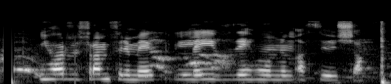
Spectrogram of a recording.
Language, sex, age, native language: Icelandic, female, 14, Icelandic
